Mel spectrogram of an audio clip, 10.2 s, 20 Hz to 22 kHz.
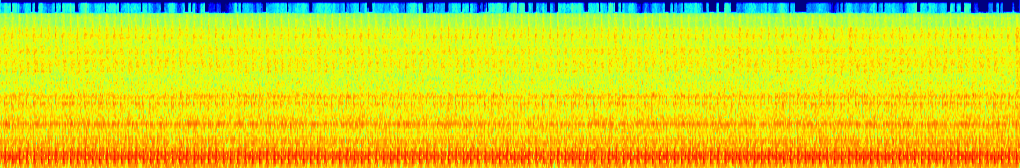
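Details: Rebuilt Quincy 325 air compressor on its first test run after head and valve rebuild, with discharge and unloader control lines hooked up, pumping up the tank: steady, even thumping at about 3.5 beats per second, constant pitch, no knocks. Normal, healthy running.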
